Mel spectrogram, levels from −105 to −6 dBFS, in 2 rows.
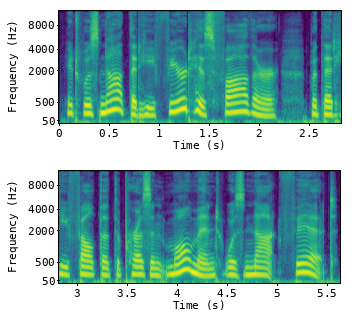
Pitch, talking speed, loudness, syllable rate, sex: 200 Hz, 200 wpm, -16 LUFS, 4.4 syllables/s, female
